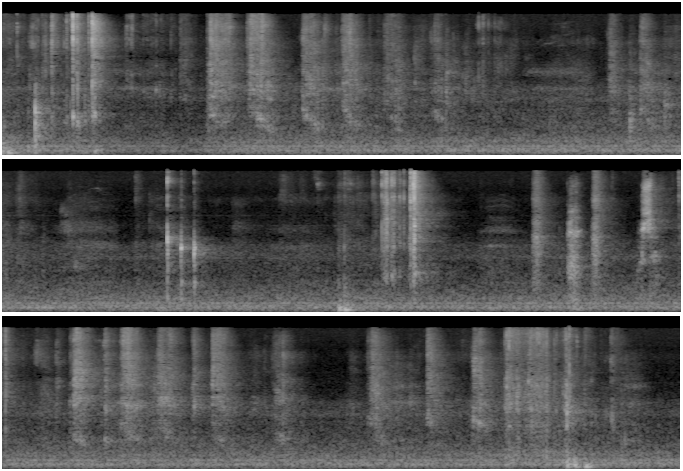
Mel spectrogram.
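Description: A dog crunching and chewing crispy puffed cinnamon twists, many short irregular crunches and clicks in clusters, with a faint steady hum underneath.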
